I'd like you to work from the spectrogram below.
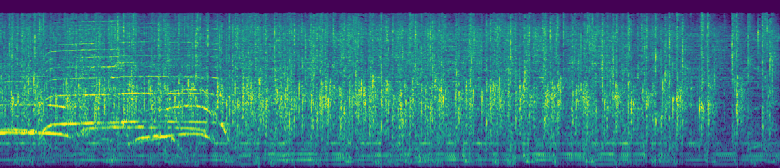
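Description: Applause and cheering from a comedy show audience as a comedian takes the stage: dense, continuous clapping mixed with whoops, loud and steady for the whole stretch and easing only slightly near the end.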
